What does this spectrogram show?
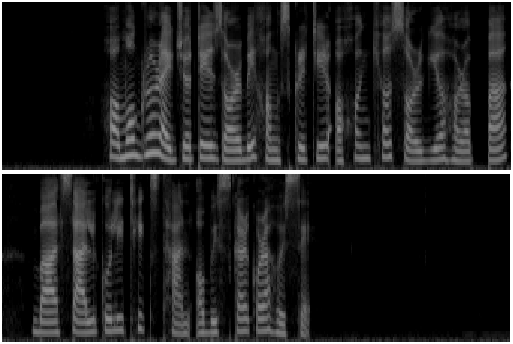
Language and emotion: Assamese, neutral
